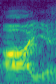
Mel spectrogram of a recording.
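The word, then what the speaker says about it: Ariya: de barbie are you it's pronounced are you sorry i was looking up a decent partner for him and and i found a q a he didn't ask me anything on the reddit and he said it's pronounced arya as in are you going to the mall today so i'll try and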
